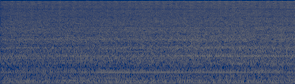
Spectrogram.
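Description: An excavator's diesel engine running steadily in a low, continuous rumble, moderately loud and with no voices.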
